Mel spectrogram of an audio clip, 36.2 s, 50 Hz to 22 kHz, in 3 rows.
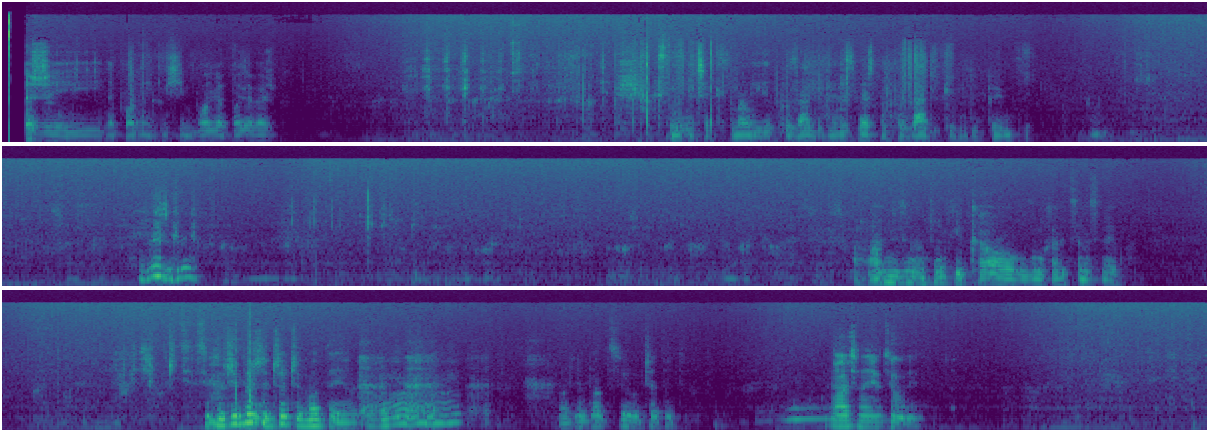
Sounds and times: Speech: 0.2s - 2.8s, 5.6s - 23.5s, 24.3s - 28.8s, 29.6s - 31.1s, 31.8s - 33.4s
Inside, small room: 0.2s - 36.1s.

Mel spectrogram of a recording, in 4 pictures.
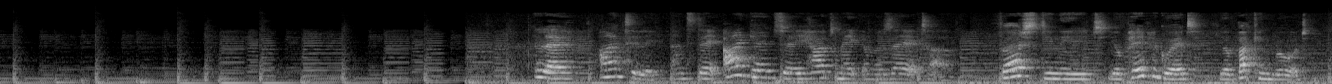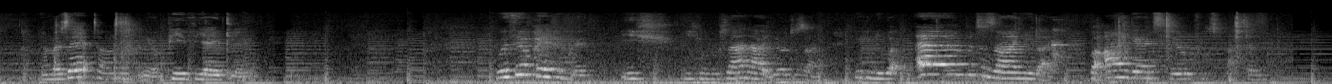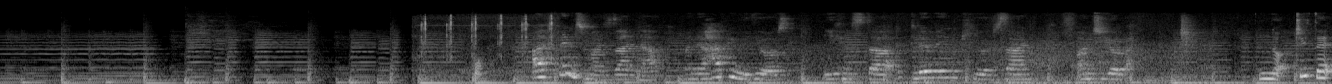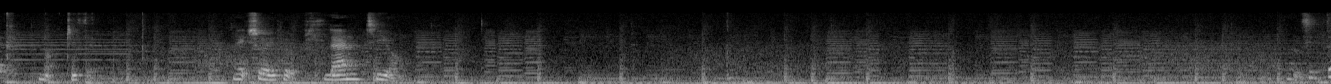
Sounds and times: Music: 0.0s - 53.2s
Speech: 5.4s - 13.1s, 13.7s - 15.9s, 18.3s - 26.0s, 32.0s - 38.0s, 39.2s - 41.0s, 42.3s - 44.0s, 52.8s - 53.2s.

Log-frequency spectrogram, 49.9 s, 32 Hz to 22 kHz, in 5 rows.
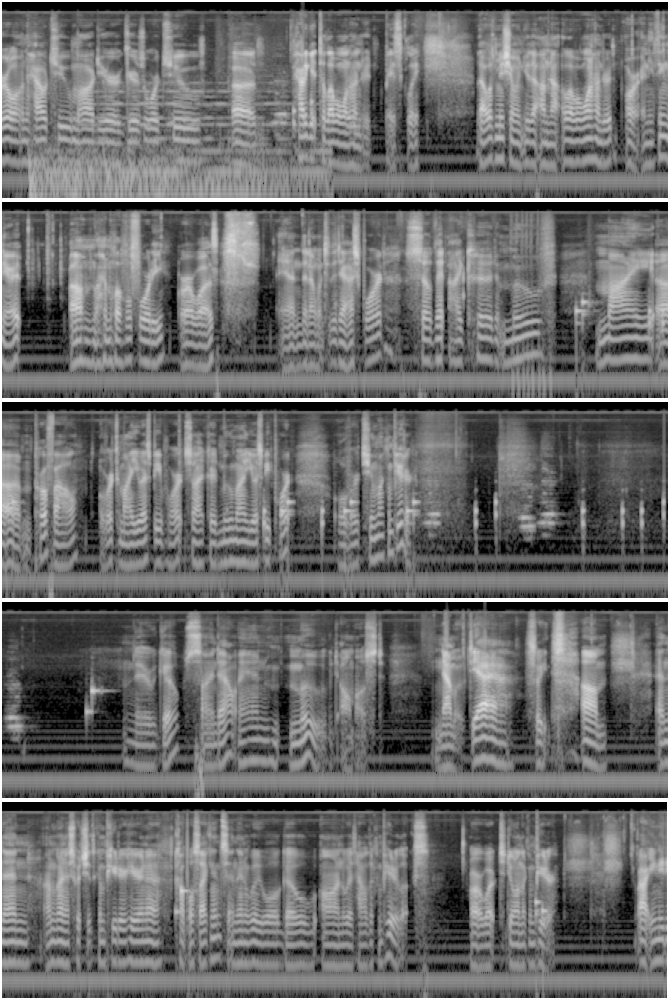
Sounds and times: Speech: 0.0s - 10.4s, 11.0s - 18.4s, 19.0s - 24.4s, 25.0s - 26.2s, 31.8s - 35.8s, 36.4s - 39.2s, 39.8s - 48.4s, 49.4s - 49.9s.

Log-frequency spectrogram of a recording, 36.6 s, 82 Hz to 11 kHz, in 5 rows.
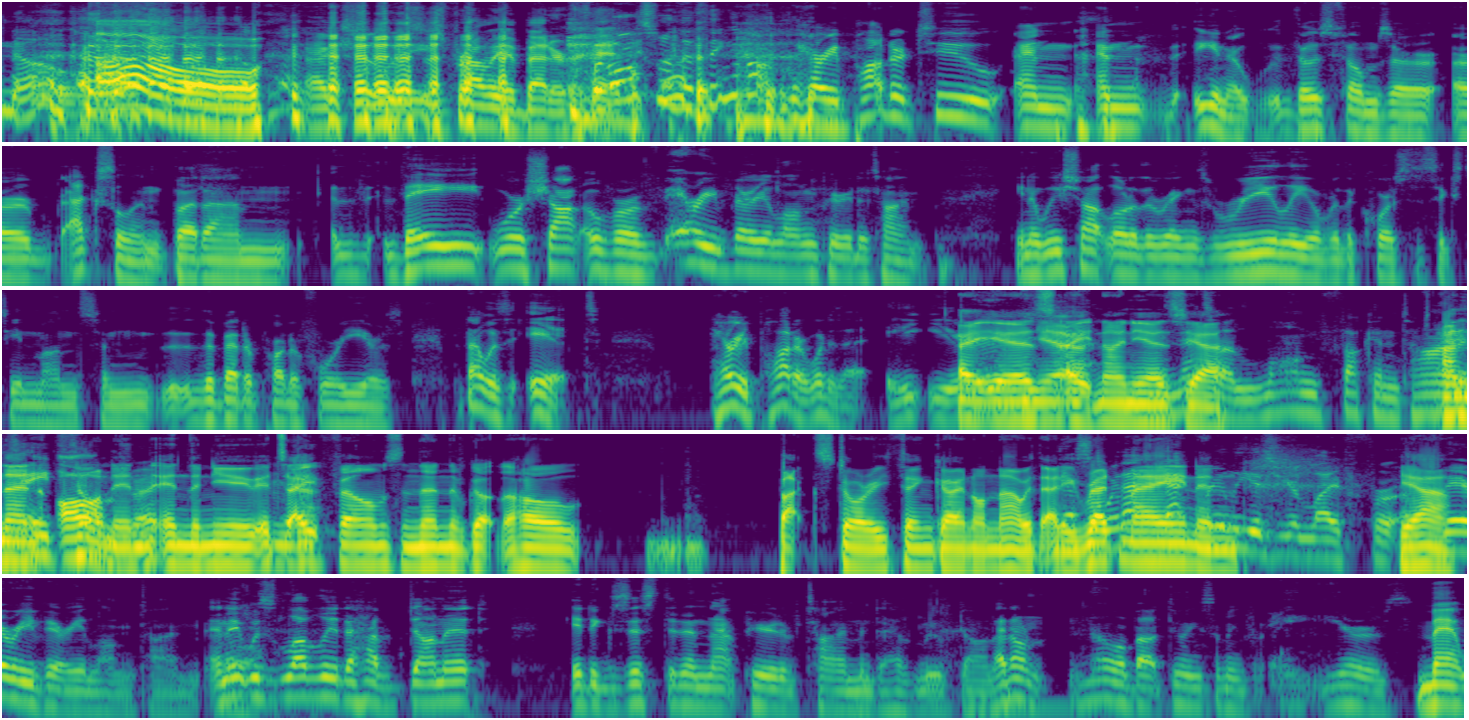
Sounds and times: Speech: 0.0s - 17.6s, 18.2s - 36.6s.

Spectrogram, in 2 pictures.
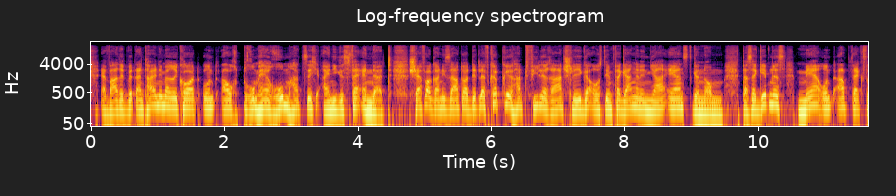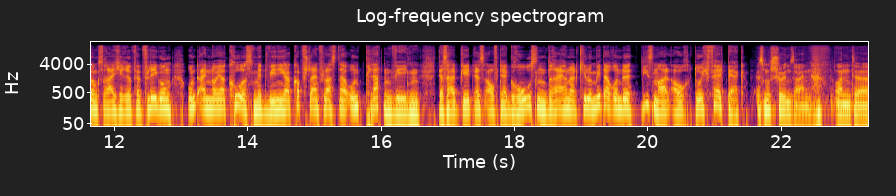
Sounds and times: Speech: 0.1s - 23.3s.

